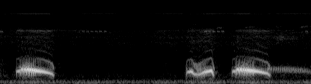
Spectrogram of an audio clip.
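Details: Live spotted dove: a falling coo, then after a pause a short wavering note and a long descending coo that trails into a soft, low drawl.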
